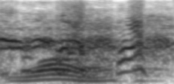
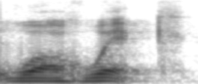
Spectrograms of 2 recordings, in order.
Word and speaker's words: Warwick: I mean, you can pronounce it however you like, really. We call it Warick. Um, okay. No, I I say this because we call it Warick in the UK, the the double silent, but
